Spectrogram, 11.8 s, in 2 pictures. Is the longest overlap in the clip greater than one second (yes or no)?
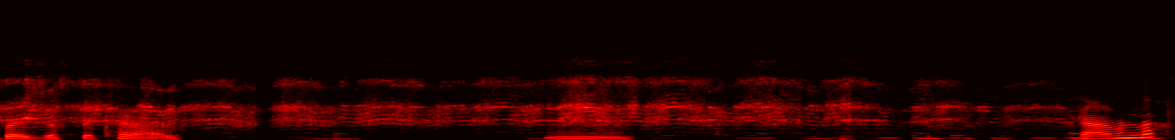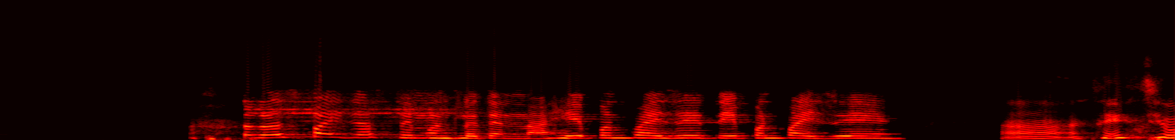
no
